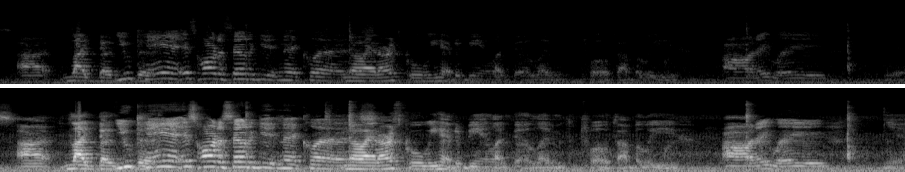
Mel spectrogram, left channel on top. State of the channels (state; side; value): quieter; left; 23.2 dB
